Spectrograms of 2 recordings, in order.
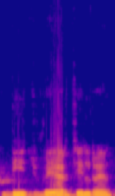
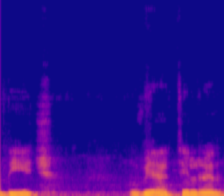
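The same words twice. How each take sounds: First: Slow dictation. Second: Put-on these were children drawn out word by word; very slow repeat. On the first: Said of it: "ऐसे ही past में". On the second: Teacher repeats these were children slowly for students. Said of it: "अरे हाँ". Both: Shown as a demonstration.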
